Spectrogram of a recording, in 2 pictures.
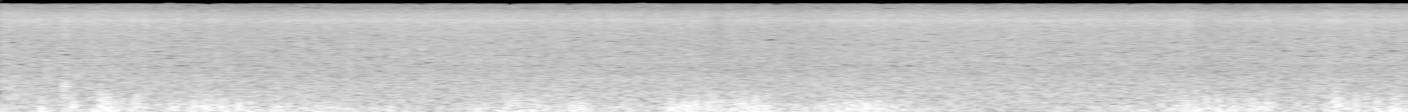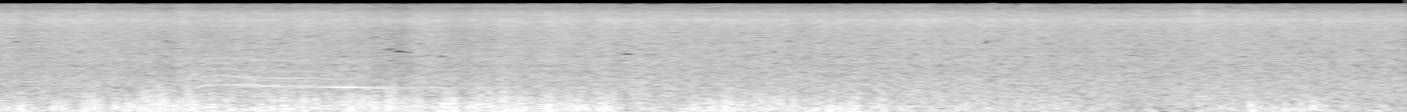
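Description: Tall waterfall plunging onto rocks: a loud, steady rush of falling water, with gusts of wind buffeting the microphone.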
